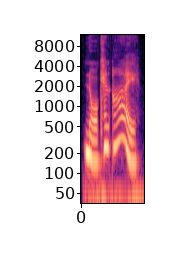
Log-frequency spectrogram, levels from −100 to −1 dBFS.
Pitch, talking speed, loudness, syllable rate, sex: 215 Hz, 140 wpm, -14 LUFS, 2.9 syllables/s, female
